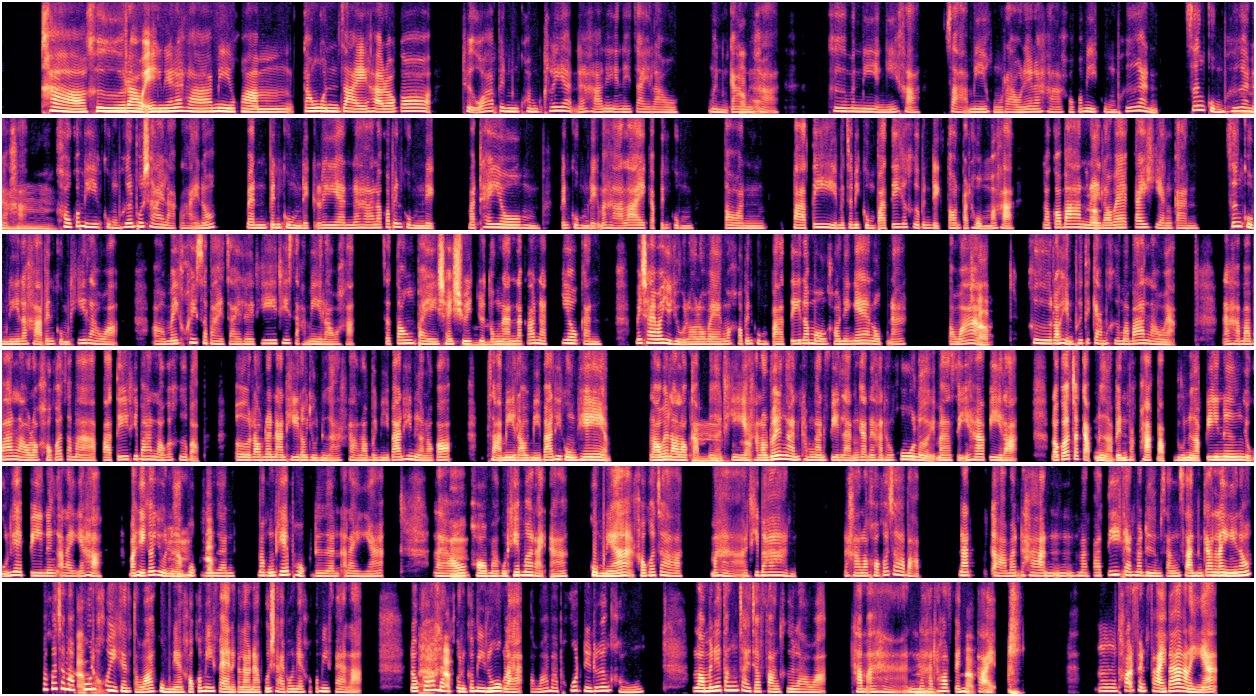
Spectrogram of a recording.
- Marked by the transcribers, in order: other background noise; in English: "Freelance"; cough
- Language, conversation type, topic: Thai, advice, ฉันสงสัยว่าแฟนกำลังนอกใจฉันอยู่หรือเปล่า?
